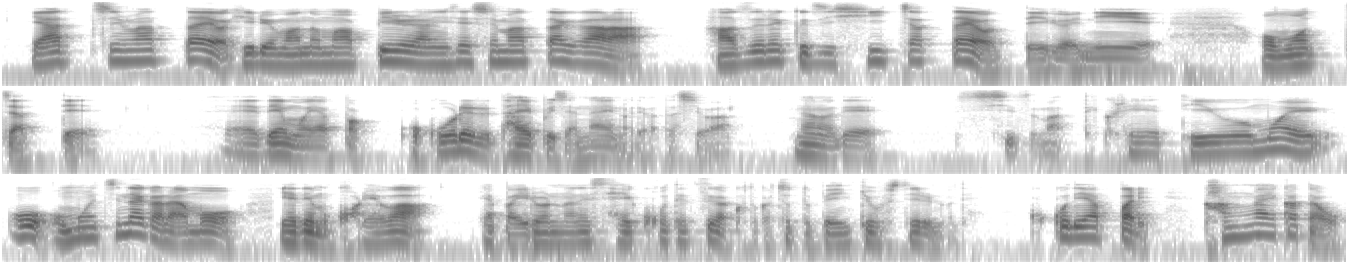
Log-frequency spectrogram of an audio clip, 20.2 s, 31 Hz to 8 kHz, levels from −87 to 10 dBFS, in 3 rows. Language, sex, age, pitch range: Japanese, male, 20-39, 110-170 Hz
